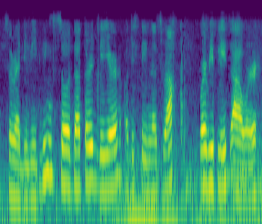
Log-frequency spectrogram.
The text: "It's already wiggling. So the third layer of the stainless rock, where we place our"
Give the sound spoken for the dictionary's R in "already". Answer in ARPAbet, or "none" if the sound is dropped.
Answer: R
